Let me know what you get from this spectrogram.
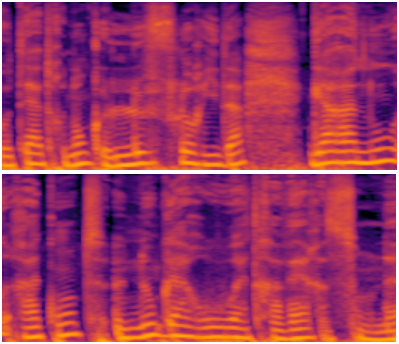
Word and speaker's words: Garanou: On peut retrouver plein d'infos en tapotant Le Florida dans un moteur de recherche et puis on peut vous écouter Garanou aussi, Garanou en un seul mot et sans S à la fin et sans E entre le gar et le A. Garanou, comme ça se prononce, Garanou raconte Nougaro, donc avec vous, Serge Mathéon.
